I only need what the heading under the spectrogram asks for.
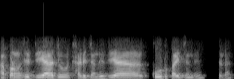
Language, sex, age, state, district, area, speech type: Odia, male, 30-45, Odisha, Dhenkanal, rural, conversation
